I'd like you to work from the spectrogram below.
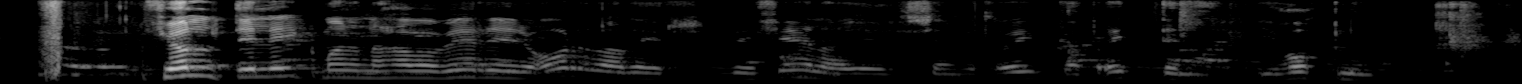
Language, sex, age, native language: Icelandic, male, 18-19, Icelandic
